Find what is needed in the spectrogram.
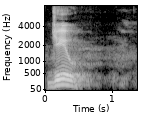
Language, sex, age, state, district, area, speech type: Sindhi, male, 45-60, Maharashtra, Mumbai Suburban, urban, read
